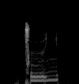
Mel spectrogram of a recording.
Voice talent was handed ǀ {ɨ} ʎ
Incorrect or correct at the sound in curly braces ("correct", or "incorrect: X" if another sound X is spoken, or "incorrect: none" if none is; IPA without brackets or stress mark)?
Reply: correct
